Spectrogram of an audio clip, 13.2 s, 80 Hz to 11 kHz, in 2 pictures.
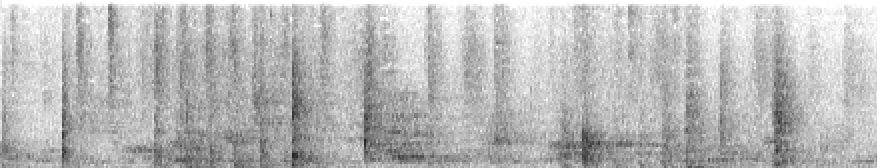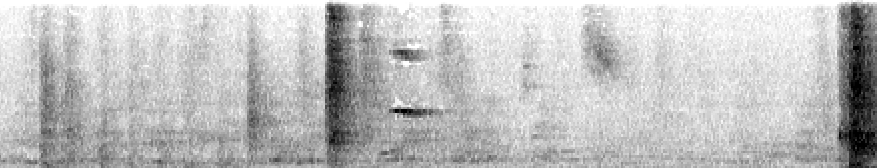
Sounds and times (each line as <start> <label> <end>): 0.0 distant voices echo 13.1
0.0 ventilation hum 13.1
0.4 kid run by down stairs 2.9
3.7 kid run by down stairs 8.4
